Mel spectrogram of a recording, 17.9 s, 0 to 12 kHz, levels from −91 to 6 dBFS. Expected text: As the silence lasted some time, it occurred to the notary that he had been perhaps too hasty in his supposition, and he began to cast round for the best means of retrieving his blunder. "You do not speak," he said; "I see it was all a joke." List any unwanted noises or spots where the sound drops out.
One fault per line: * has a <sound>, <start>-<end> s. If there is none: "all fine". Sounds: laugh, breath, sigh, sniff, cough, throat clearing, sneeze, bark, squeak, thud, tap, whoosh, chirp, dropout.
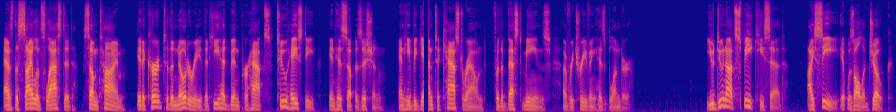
* has a dropout, 8.5-8.6 s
